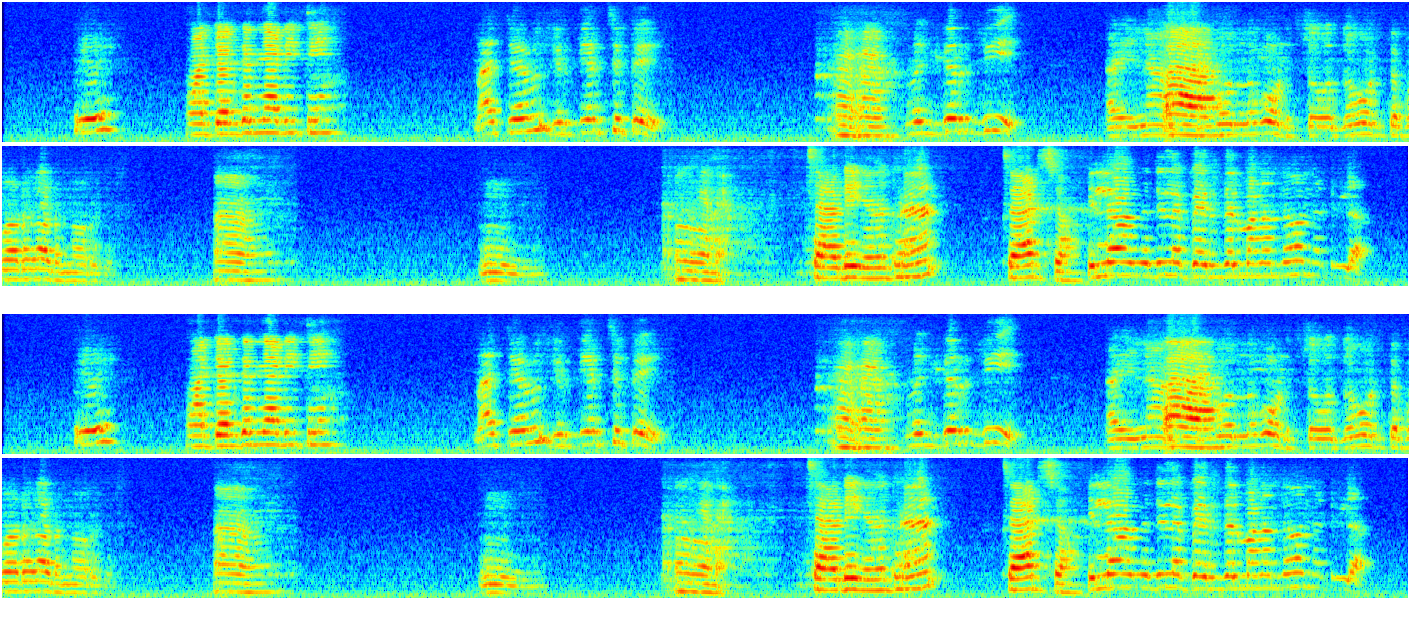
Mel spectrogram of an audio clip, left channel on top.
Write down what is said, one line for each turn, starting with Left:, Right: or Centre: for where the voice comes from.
Left: ഏഹ്
Right: മറ്റവനക്ക് എന്ത്‌ന്നാ അടീട്ടി
Left: മറ്റേവൻ വികൃതികാണിച്ചിട്ട്
Right: ഉം ഉം
Left: വികൃതി അയ്നാണ്
Right: ആഹ്
Left: അപ്പൊ ഒന്ന് കൊടു തോർന്ന് കൊടുത്തപ്പാടെ കടന്നു ഒറങ്ങി
Right: ആഹ്
Left: ഉം
Right: അങ്ങനെ ചായ കുടി കഴിഞ്ഞോ എന്നിട്ട്
Left: ഏഹ്
Right: ചായകുടിച്ചാ
Left: ഇല്ല വന്നിട്ടില്ല പെരിന്തൽമണ്ണേന്ന് വന്നിട്ടില്ല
